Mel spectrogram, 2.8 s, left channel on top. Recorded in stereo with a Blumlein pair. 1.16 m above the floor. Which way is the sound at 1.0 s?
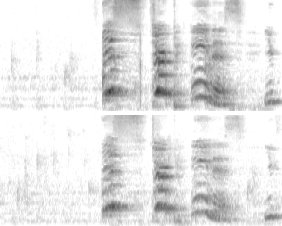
65° left.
